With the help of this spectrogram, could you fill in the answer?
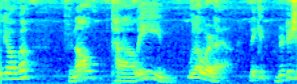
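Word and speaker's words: phenolphthalein: Fino, L silent हो गया, TH silent हो गए दोनों, L भी साइलेंट, TH भी साइलेंट, बचे क्या? फिनो, PH फॉर एलीन, फिनोफैलीन। तो क्या हो गया? फिनोफैलीन। फिनोफैलीन इज the pronunciation in British English.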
